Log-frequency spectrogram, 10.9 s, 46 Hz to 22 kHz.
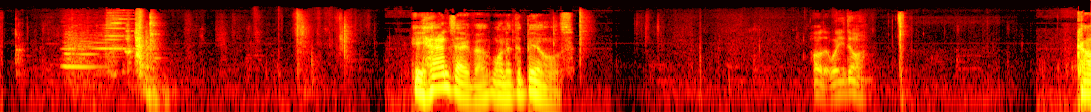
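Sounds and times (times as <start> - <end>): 
heavy safe door hinge creak: 0.6 - 1.7
speech: 4.2 - 5.9, 8.2 - 8.8.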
